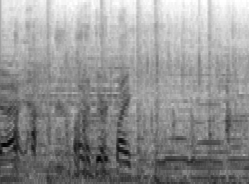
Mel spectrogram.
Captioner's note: laughs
